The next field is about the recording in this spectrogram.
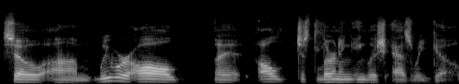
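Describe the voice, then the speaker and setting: A man's voice: mid-range voice, fairly even intonation, a little slow, dry recording. Male teacher in his thirties, from Taiwan, thoughtful and hesitant, dry close recording. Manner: thoughtful, many ums and uhs, restarts. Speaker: high school math teacher, interview guest. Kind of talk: casual interview answers.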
